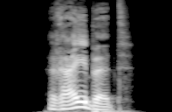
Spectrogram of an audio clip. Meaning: second-person plural subjunctive I of reiben
- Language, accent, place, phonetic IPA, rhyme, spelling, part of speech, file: German, Germany, Berlin, [ˈʁaɪ̯bət], -aɪ̯bət, reibet, verb, De-reibet.ogg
